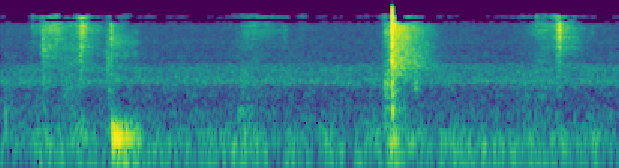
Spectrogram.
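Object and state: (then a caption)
Kinetic sand shape being scraped. A thin red plastic tool scratches repeated grooves into the surface of a solid, molded dark red kinetic sand shape. Soft, gritty scraping strokes with a low, muffled body come through, with two sharper, louder swipes standing out that carry a brief bright hiss and fade quickly.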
